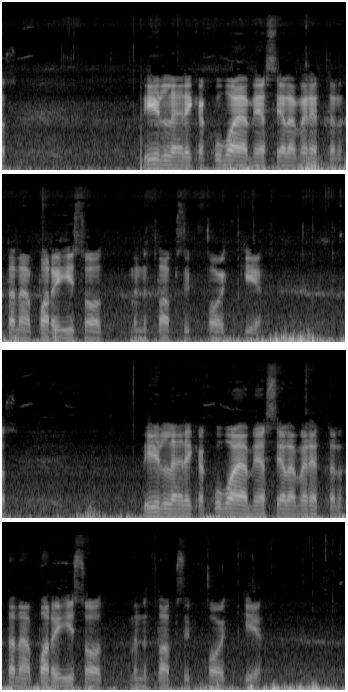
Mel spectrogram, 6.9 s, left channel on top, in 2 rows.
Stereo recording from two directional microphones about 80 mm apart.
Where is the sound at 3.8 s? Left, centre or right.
Right.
